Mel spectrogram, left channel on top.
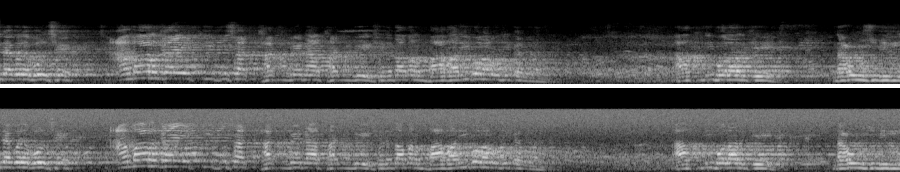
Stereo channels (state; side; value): noise; right; hiss, 6 dB below the sound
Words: করে বলছে, আমার গায়ে কি পোশাক থাকবে না থাকবে সেটা তো আমার বাবারই বলার অধিকার নাই, আপনি বলার কে?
